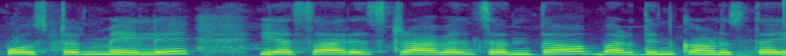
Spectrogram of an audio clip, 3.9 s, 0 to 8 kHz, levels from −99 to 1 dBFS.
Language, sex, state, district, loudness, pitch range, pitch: Kannada, female, Karnataka, Bidar, -12 LUFS, 295-310 Hz, 300 Hz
